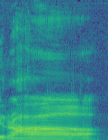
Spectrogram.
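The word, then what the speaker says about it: רע: 이 라 도레미솔라시도 할 때 라라고 하는 발음인데 히브리어로 라가 뭐냐면 악마, 악.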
